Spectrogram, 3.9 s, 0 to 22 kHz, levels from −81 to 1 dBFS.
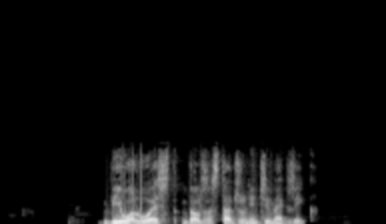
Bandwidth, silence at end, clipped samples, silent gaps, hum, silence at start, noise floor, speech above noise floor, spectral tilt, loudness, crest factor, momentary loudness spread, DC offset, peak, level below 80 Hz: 7.8 kHz; 0.85 s; under 0.1%; none; none; 1.05 s; -80 dBFS; 65 dB; -6 dB/octave; -16 LUFS; 16 dB; 15 LU; under 0.1%; -2 dBFS; -46 dBFS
